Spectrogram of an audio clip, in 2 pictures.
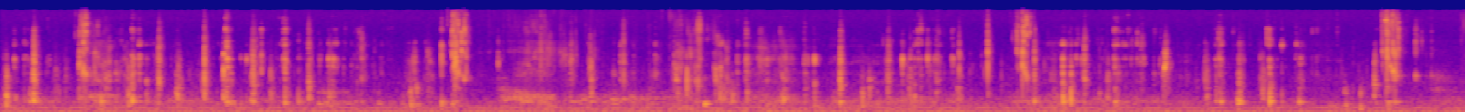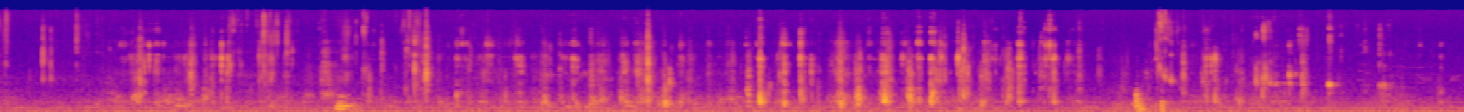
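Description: Close-miked chewing and crunching of a chocolate cookie choux, a cream puff with a crisp cookie crust, with sharp, irregular crunches all through.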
